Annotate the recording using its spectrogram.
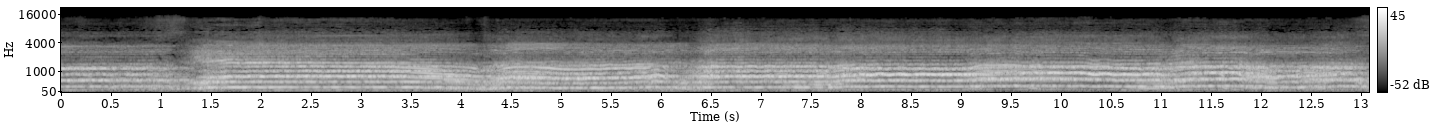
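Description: Male voice chanting a Kashmiri marsiya, a Shia elegy, through a microphone, in long held, slowly gliding notes. The phrases break briefly about a second in, around the four- and six-second marks, and near the end.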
